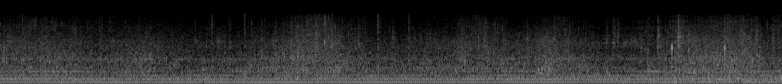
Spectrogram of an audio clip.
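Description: A sailboat's inboard auxiliary engine running steadily with a low, even hum, under a constant hiss of water and wind. A few light ticks near the end.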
